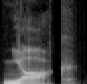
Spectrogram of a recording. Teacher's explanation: The New York regional accent might say nyok, dropping the R, but standard keeps it.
